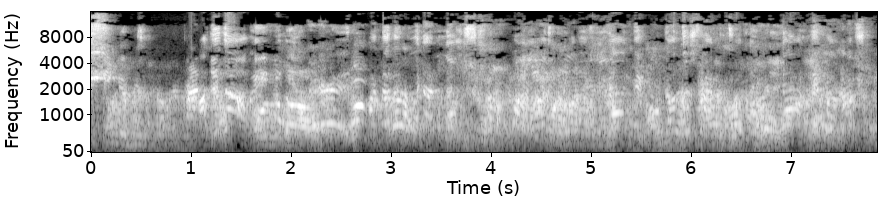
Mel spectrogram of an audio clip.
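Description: A young woman speaks excitedly into a microphone, close by.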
